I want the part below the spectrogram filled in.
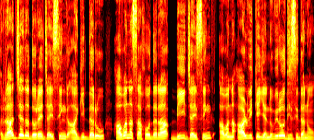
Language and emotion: Kannada, neutral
